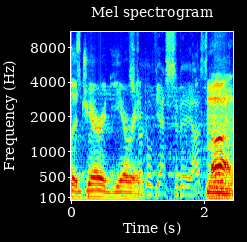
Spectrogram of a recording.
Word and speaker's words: Yared: that called a Jared Yarid. Uh well his name actually is y a r e daroey is not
